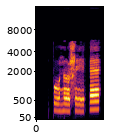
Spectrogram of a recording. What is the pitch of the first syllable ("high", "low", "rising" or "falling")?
low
